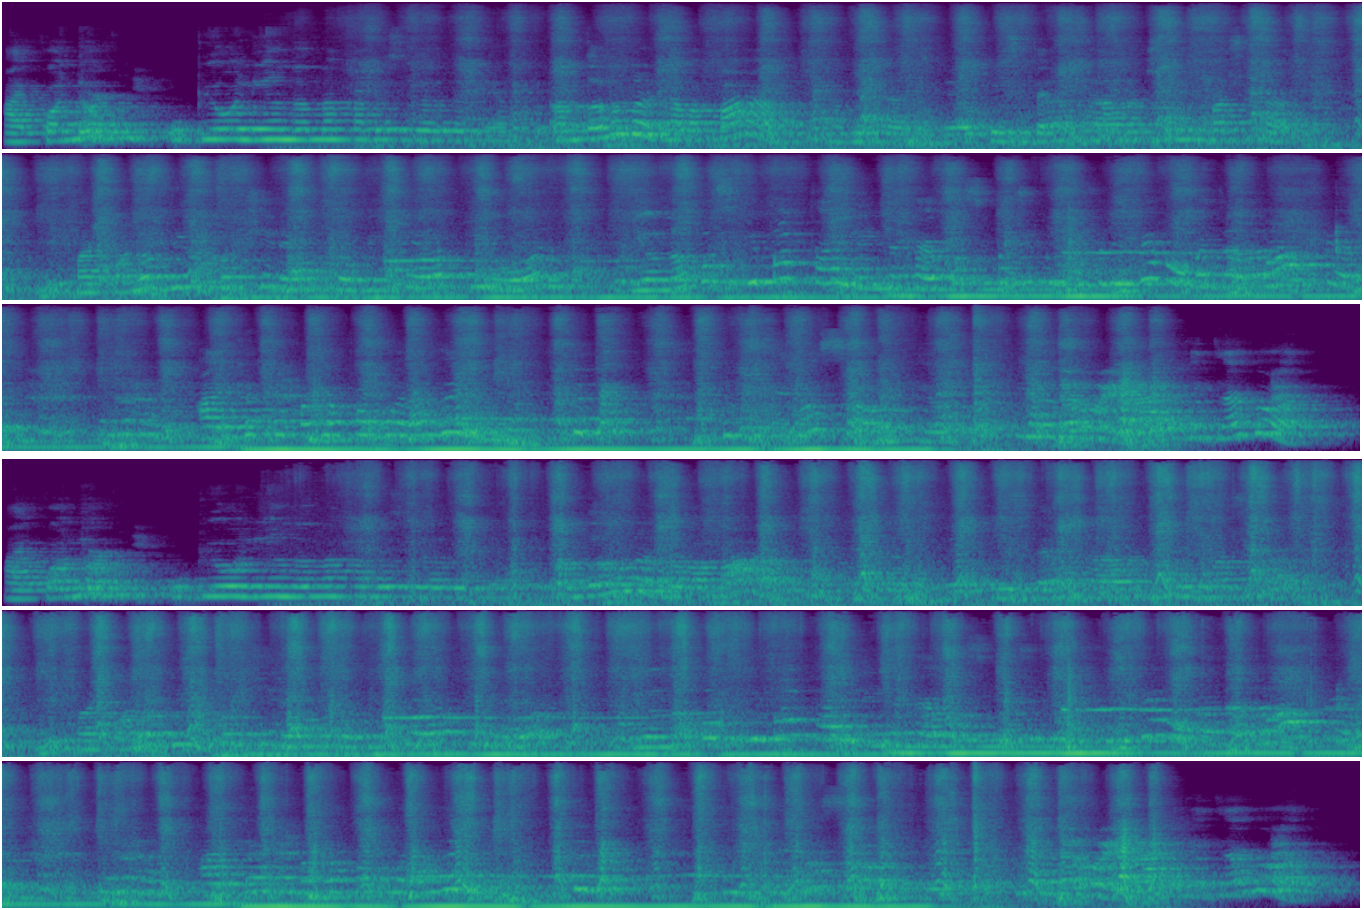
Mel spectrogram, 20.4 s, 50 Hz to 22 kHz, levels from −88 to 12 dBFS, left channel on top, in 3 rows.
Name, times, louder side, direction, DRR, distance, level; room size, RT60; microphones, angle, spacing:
voice 1, 0.0-5.6 5.9-6.5 7.2-9.6 9.9-13.6 14.6-16.6 16.9-18.9 19.4-20.1, left 2 dB, 60° left, 1 dB, 0.4 m, -30 dB
Sawing, 1.4-19.4, right 3 dB, 25° right, 0.3 m, -30 dB
voice 2, 5.2-5.7 13.1-13.3 13.7-14.4 14.9-15.0 15.5-15.6 18.9-19.7 19.9-20.0, equal, 20° left, -5 dB, 1.0 m, -31 dB
sound 1, 7.8-18.2, right 2 dB, 80° right, 0.6 m, -28 dB
3.3 x 2.2 x 2.8 m, 0.88 s
head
